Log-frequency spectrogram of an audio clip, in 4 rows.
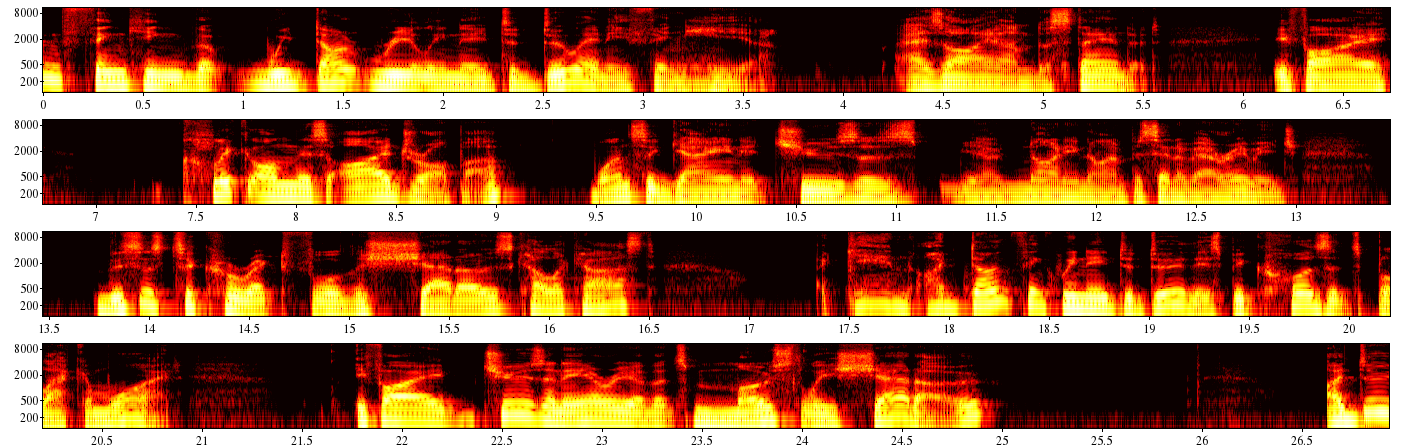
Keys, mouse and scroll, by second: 8.1 click, 21.7-24.2 drag.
